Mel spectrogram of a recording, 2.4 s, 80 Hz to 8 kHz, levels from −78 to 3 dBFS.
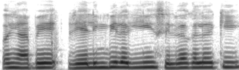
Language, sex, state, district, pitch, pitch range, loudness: Hindi, male, Madhya Pradesh, Bhopal, 190 Hz, 185-200 Hz, -13 LUFS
